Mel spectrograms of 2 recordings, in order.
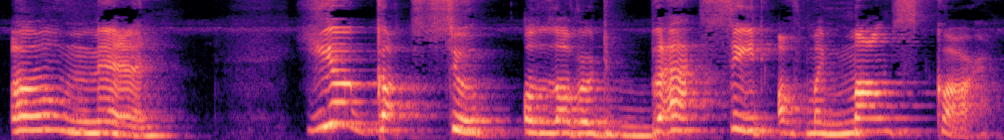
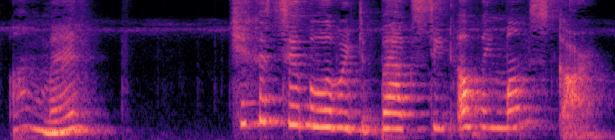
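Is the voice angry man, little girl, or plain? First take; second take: angry man; little girl. First: It is voiced as an angry man in prison. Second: It is voiced as a five-year-old girl.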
